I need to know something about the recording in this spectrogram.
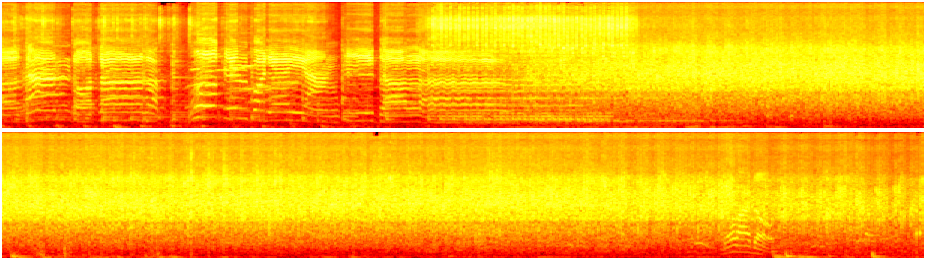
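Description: audience applause

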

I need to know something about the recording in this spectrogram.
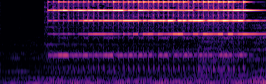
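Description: telephone ringing

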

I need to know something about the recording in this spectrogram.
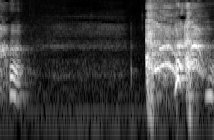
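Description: smoker's cough

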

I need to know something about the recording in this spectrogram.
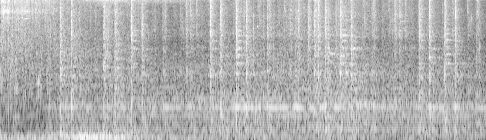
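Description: train running on rails

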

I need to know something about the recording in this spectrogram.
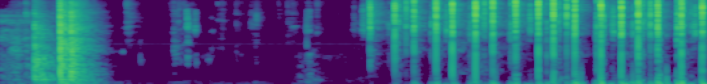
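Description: pen clicking

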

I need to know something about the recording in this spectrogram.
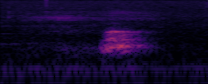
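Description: dogs barking outside

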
